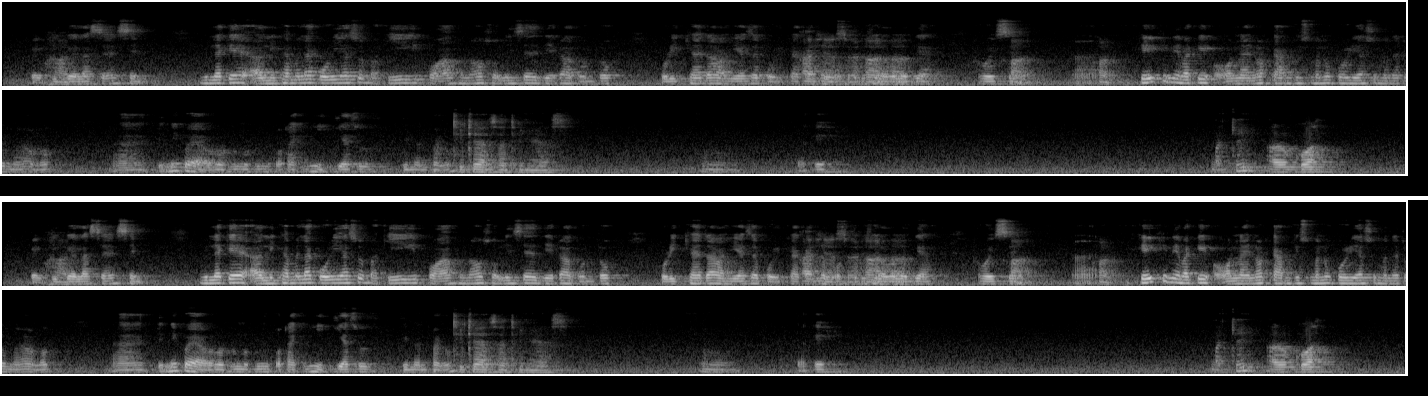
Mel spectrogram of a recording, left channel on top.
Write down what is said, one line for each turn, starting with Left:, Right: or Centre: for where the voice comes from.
Right: প্ৰেক্টিকেল
Centre: হয়
Right: আছে, <unintelligible> সেবিলাকে লিখা মেলা ক কৰি আছো, বাকী পঢ়া শুনাও চলিছে, যিহেতু আগন্তুক পৰীক্ষা এটাও আহি আছে <unintelligible> তাৰ কাৰণে
Centre: আহি
Right: প্ৰস্তুতি
Centre: আছে হয়
Right: চলাব
Centre: হয়
Right: লগীয়া, হৈছে,
Centre: হয়
Right: আহ
Centre: হয়।
Right: সেইখিনিয়ে বাকী অনলাইনত কাম কিছুমানো কৰি আছো মানে তোমাৰ অলপ। আহ তেনেকুৱাই আৰু, নতুন-নতুন কথা খিনি শিকি আছো, যিমান পাৰো
Centre: ঠিকে আছে, ঠিকে আছে।
Right: ওম তাকে।
Centre: বাকী, আৰু কোৱা?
